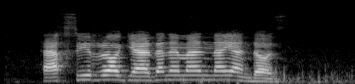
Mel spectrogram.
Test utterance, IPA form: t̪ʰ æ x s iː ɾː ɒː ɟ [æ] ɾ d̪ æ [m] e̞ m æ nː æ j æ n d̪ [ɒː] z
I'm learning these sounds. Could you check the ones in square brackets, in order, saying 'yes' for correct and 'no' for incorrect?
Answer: yes, no, yes

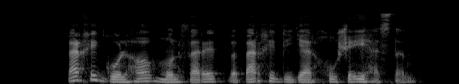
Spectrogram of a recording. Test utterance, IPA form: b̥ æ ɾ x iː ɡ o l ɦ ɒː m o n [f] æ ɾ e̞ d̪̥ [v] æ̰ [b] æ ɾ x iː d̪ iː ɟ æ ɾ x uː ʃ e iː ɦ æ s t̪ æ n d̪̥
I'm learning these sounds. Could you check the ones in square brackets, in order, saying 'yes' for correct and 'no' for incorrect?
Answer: yes, yes, yes

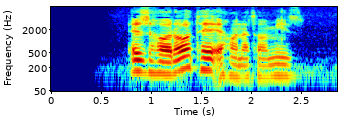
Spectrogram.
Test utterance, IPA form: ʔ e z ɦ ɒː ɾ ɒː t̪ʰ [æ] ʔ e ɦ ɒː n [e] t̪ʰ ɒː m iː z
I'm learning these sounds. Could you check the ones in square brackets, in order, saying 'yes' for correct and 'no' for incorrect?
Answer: no, no

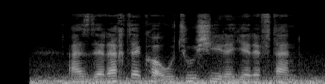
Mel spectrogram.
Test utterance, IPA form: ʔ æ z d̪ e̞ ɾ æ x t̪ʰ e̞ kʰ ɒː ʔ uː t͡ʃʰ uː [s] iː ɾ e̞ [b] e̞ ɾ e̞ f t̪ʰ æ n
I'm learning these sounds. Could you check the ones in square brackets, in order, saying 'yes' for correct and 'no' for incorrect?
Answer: no, no

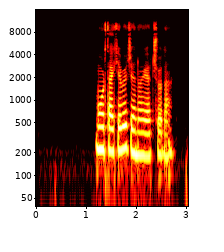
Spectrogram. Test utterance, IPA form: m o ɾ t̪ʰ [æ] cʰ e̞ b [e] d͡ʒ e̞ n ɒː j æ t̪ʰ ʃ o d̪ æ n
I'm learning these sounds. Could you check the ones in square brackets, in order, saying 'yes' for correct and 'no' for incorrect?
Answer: yes, yes

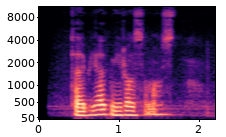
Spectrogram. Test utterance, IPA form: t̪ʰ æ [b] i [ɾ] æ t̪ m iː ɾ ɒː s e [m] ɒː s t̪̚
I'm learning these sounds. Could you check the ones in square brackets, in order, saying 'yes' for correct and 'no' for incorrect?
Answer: yes, no, yes

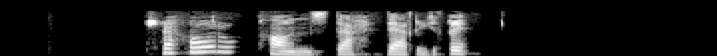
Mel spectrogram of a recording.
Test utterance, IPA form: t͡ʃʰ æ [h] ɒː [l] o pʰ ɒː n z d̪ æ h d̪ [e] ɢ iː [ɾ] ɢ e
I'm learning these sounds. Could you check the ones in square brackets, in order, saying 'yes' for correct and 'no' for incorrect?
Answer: yes, no, no, no

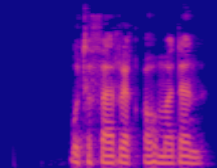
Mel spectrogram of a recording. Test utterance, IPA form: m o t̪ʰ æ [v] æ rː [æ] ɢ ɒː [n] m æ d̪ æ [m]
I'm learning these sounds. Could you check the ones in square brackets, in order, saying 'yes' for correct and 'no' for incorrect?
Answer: no, no, no, no

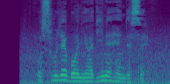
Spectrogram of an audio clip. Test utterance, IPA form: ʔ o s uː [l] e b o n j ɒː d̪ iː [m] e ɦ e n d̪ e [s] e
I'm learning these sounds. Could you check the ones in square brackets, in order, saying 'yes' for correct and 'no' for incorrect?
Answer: yes, no, yes

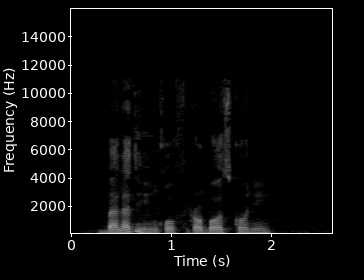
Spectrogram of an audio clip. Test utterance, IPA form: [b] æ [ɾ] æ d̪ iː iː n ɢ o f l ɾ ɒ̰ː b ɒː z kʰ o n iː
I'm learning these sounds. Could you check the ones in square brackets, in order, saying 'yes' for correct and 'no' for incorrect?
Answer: yes, no

